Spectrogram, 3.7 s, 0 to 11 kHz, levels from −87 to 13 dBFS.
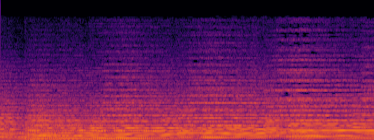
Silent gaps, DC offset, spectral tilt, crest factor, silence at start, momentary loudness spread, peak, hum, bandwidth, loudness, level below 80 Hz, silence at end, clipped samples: none; under 0.1%; -5.5 dB/octave; 12 dB; 0 s; 2 LU; -6 dBFS; none; 10 kHz; -19 LUFS; -50 dBFS; 0 s; under 0.1%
